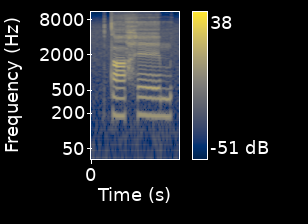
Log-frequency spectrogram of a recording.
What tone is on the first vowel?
low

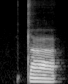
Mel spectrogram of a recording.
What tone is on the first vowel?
low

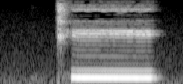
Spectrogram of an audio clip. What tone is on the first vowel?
high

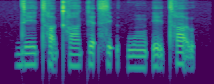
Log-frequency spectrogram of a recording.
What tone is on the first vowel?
high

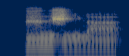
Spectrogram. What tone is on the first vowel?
high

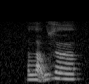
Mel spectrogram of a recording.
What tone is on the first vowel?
rising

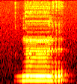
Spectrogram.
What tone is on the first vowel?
high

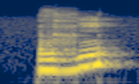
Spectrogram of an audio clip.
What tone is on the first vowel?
rising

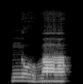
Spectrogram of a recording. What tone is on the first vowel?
falling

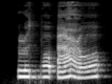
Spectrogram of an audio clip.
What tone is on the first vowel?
high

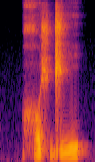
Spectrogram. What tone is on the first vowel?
low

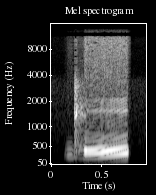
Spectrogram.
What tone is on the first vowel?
rising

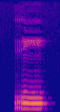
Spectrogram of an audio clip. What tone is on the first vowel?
high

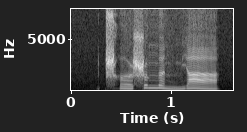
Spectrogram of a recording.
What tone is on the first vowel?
rising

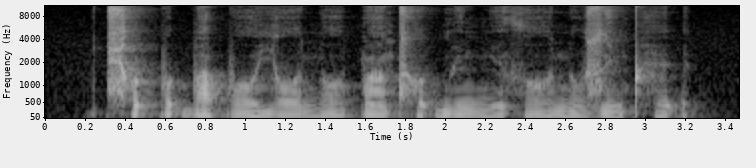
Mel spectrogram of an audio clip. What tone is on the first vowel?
high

